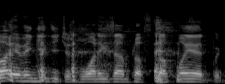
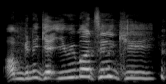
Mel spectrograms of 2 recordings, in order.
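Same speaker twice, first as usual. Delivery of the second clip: put-on cheeky toddler; 9 semitones higher than usual. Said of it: "And I've heard".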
